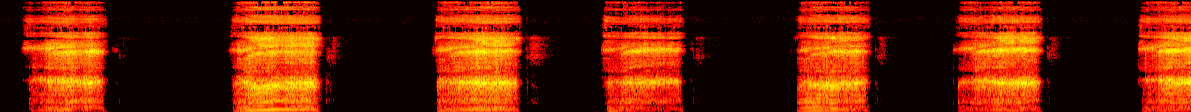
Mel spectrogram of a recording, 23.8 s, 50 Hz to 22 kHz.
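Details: Adult with severe obstructive sleep apnea: loud, rattling snores at about 16 a minute with quiet gaps between them.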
